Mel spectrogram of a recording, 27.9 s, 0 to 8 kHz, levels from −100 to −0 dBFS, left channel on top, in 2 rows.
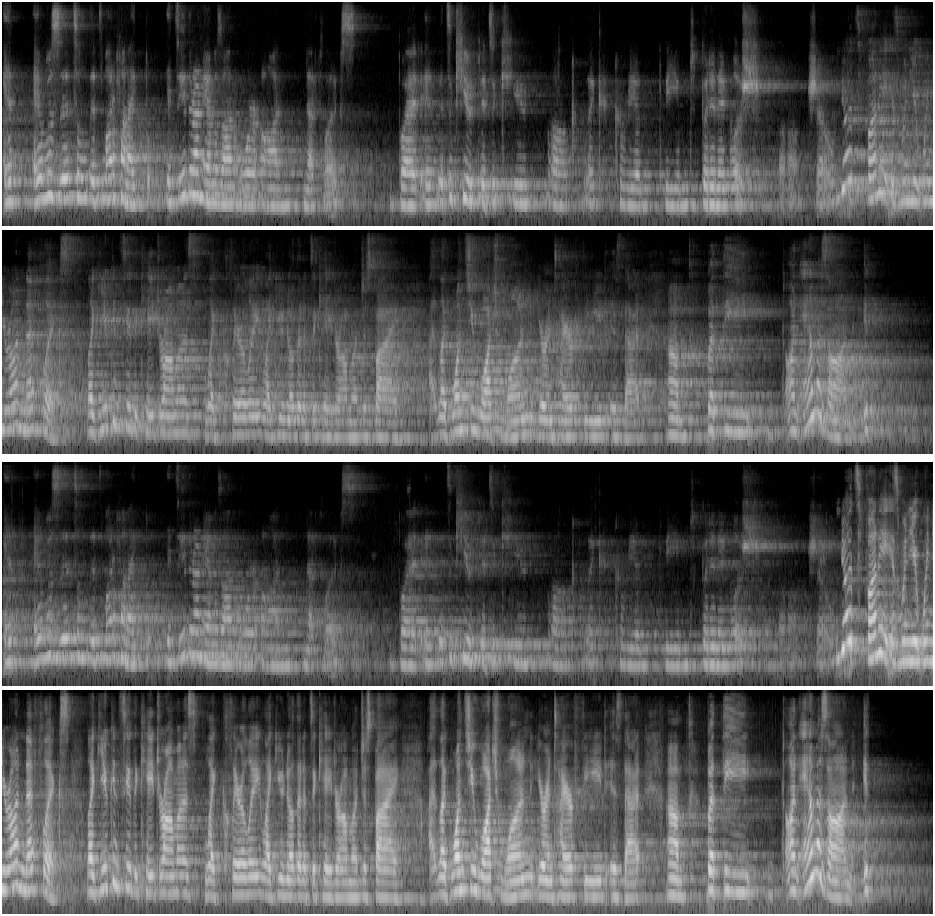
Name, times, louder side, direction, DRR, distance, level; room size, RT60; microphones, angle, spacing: voice 1, 0.0-5.3 5.8-9.0 9.3-11.4 11.7-12.6, left 4 dB, 40° left, 11 dB, 0.4 m, -37 dB
voice 2, 12.5-14.9 15.2-24.2 24.5-27.0, right 8 dB, 70° right, 15 dB, 0.3 m, -29 dB
9.3 x 7.6 x 7.6 m, 2.8 s
head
